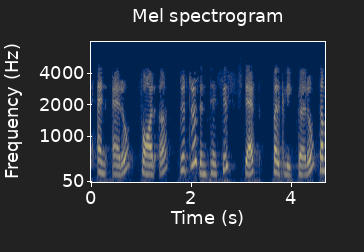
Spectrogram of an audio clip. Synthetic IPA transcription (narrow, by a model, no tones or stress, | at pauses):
ɛ̃nɖɛɾoː | fɔːɾə | ɾɪʈɾosɪ̃nt̪ʰesisːʈɛpː | ɐɾklikːɐɾut̪ɐm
